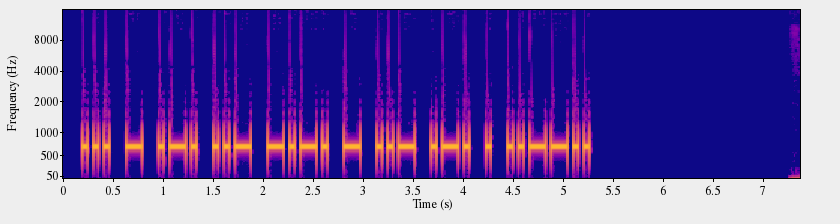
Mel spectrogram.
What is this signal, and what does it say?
Morse code, heard as a keyed tone, about 22 wpm, 700 Hz. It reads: STRUCTURE?
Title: Sentences from Top 1000 Words - Review Part 6 - 22wpm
